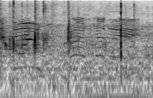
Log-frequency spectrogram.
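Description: Voices of players and onlookers calling out in short shouts, with a few sharp clicks, the loudest near the end.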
